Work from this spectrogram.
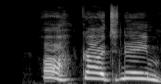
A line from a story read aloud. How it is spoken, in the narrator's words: bawled the tradesman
